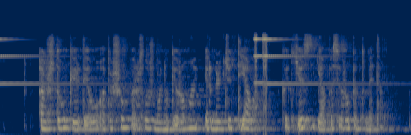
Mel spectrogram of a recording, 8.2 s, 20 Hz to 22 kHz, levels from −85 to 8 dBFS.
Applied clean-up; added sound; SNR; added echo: none; Bicycle bell; 4 dB; reverberation time 0.9 s.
